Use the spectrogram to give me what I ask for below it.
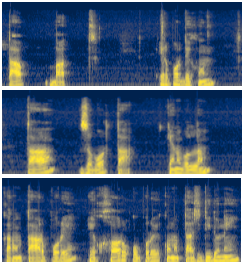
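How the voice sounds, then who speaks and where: A man teaching Quran reading, spelling out letters and vowel marks one by one and repeating syllables in a calm lesson. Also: mid-range voice. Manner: calm, repetitive syllable drilling.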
